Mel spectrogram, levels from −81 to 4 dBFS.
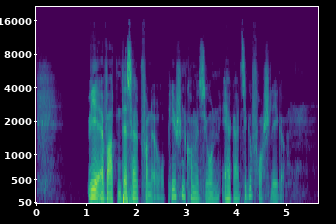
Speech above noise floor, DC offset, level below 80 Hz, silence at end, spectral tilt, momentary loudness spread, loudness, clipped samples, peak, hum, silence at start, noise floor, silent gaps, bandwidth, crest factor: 54 dB; under 0.1%; -40 dBFS; 0.7 s; -4.5 dB/octave; 19 LU; -21 LUFS; under 0.1%; -2 dBFS; none; 0.05 s; -74 dBFS; none; 16 kHz; 20 dB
